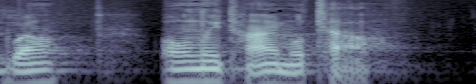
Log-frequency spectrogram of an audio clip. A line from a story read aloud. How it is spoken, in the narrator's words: Calmly the farmer simply answered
